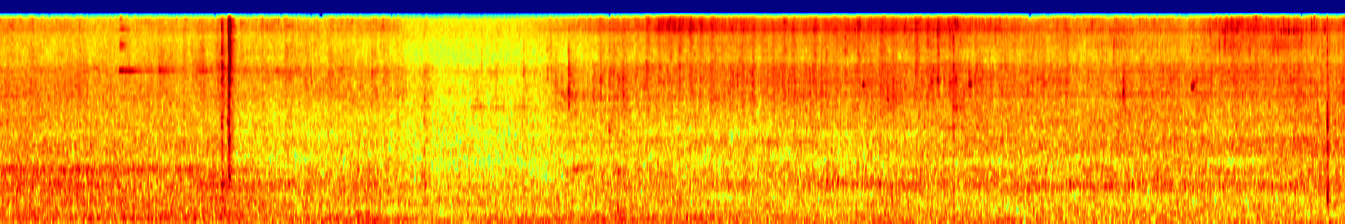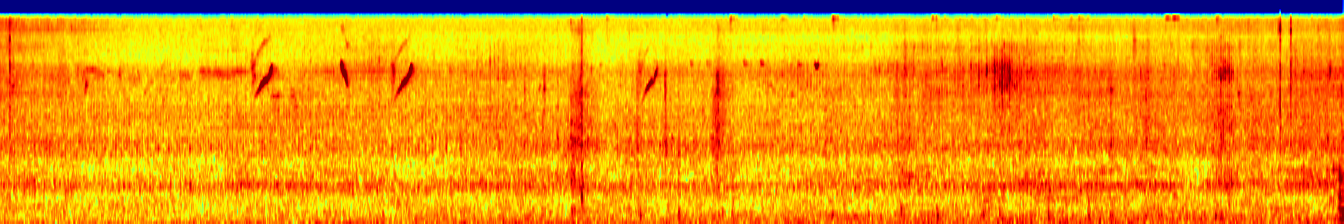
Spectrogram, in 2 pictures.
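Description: Tractor engine running steadily under load, towing a round baler that rolls up rice straw. A few sharp clicks come through, and a few short high chirps come about two-thirds of the way through.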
